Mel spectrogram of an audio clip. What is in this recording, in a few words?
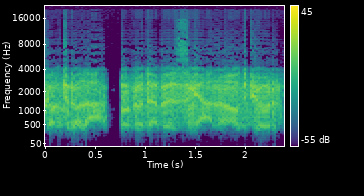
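Polish chat; War Thunder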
